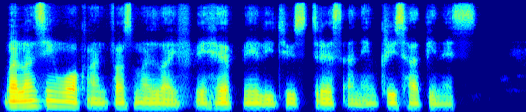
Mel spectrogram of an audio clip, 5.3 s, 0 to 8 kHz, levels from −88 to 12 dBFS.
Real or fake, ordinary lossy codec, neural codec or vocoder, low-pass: fake; none; codec, 24 kHz, 0.5 kbps, DualCodec; 7.2 kHz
